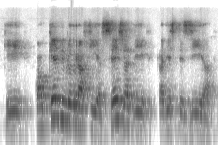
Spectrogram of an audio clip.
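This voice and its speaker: An older man from Argentina, a radiesthesia teacher calmly explaining his field as a guest in an interview. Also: fairly high pitch, slow. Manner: calm, methodical, lists things one by one. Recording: dull, echoey call audio.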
